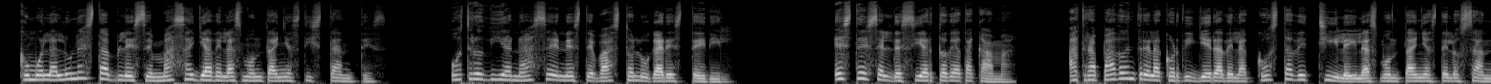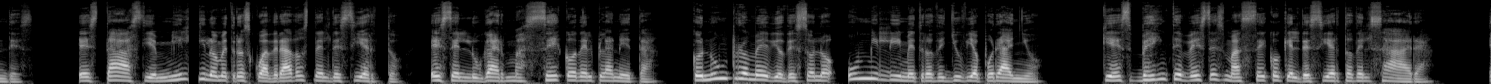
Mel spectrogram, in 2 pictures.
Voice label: Documentary Spanish Accent; Atacama Desert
